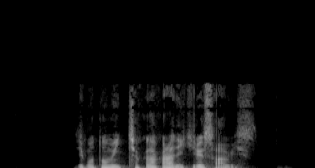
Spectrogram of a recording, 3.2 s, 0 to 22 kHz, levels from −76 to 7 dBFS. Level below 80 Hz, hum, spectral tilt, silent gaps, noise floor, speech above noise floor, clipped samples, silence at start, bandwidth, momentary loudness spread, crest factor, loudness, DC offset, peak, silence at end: -50 dBFS; none; -5 dB/octave; none; -86 dBFS; 61 dB; under 0.1%; 0.8 s; 11.5 kHz; 13 LU; 24 dB; -25 LUFS; under 0.1%; -4 dBFS; 0.6 s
